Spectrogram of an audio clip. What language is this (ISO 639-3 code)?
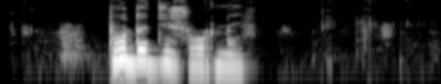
chm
